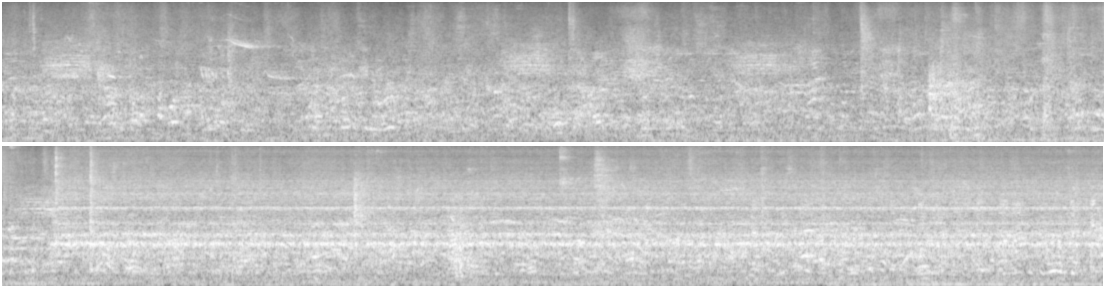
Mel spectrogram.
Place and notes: Maribor, Vodnikov Trg, market - cafe Branjevka
sunday market, white tables, blue chairs, coffee cup from Yugoslavia times, pigeons ... bistro Branjevka is one of few old style cafes in town, women carries coffee also to the vegetables and fruit sellers, some of them farmers, most of them re-sellers ...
